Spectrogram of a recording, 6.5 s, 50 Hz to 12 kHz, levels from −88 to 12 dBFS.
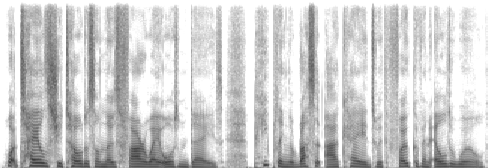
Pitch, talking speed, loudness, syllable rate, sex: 175 Hz, 195 wpm, -19 LUFS, 4.9 syllables/s, female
